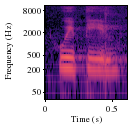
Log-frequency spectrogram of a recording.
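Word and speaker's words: huipil: I called it a weepy you so that is spelled h UI PIL weepy it's a traditional indigenous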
